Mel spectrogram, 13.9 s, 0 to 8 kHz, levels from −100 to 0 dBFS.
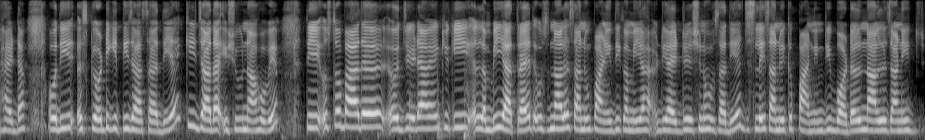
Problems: background sounds at intervals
